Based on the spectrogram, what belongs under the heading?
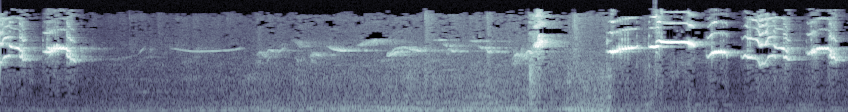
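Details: Oriental magpie-robin (kacer) singing in the ngetem style, used as a lure recording: bright whistled notes with rising and falling slurs, a lull after the first second, then a dense burst of varied high whistles and trills, over a low background hum.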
